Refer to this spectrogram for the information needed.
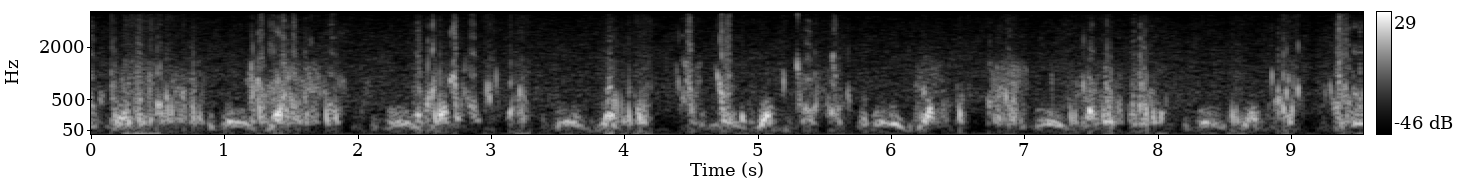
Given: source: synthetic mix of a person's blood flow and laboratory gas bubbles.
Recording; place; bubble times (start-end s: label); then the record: Doppler ultrasound of blood flow; precordium
0.00-0.13 s: bubbles
0.17-0.89 s: bubbles
1.18-1.95 s: bubbles
2.42-3.10 s: bubbles
3.14-3.31 s: bubbles
3.83-4.25 s: bubbles
4.41-4.61 s: bubbles
4.69-5.01 s: bubbles
5.19-5.26 s: bubbles
5.30-5.74 s: bubbles
5.79-5.87 s: bubbles
6.20-6.47 s: bubbles
6.51-6.61 s: bubbles
6.74-7.06 s: bubbles
7.22-7.24 s: bubbles
7.29-8.10 s: bubbles
8.54-8.69 s: bubbles
8.84-9.12 s: bubbles
9.26-9.55 s: bubbles
From the record:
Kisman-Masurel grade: 342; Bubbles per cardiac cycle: rolling drumbeat, 9 or more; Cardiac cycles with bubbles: 100%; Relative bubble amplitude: moderate (0.250 to 0.450); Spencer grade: 3 (all of the cardiac periods contain showers or single bubble signals, but not dominating or overriding the cardiac motion signals); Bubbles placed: anywhere in the cardiac cycle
